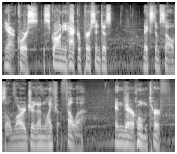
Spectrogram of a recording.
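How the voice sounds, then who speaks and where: A man streaming a racing game, chatting casually and rambling through animated stories, now and then slipping into quick put-on voices for quotes. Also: low-pitched, a little hiss or hum. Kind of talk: casual chat while gaming.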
